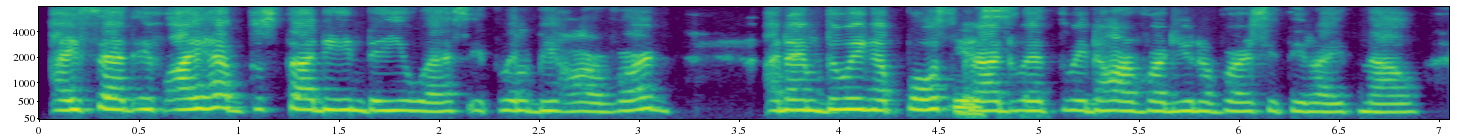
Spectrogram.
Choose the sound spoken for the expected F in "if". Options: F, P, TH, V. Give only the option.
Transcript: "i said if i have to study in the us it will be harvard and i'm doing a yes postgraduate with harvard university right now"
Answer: F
